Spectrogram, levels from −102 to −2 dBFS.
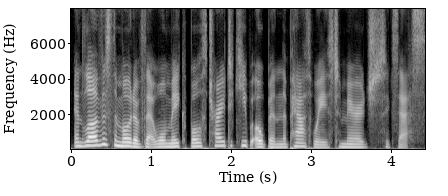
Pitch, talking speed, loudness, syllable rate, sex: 185 Hz, 245 wpm, -20 LUFS, 5.8 syllables/s, female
